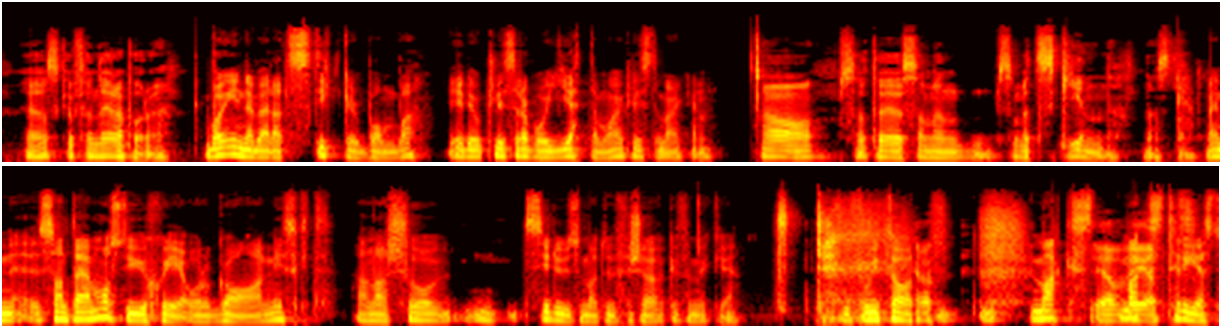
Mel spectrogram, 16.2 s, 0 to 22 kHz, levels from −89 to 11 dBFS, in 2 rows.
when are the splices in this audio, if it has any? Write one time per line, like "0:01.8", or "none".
none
